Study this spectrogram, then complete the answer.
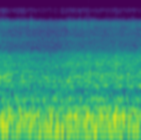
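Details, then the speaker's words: Ford Crown Victoria at idle and on throttle with the heater blower on full: steady idle under a dense rough chain-like rattle, worse with the heat on; started suddenly with odor and smoke, owner suspects timing chain guides, unconfirmed. "now when I press the gas you can hear this little sounds like that like a chain rattling sound"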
